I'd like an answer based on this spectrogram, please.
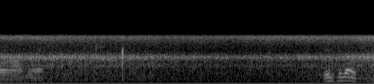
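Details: Brood II Magicicada periodical cicadas, North Edison, New Jersey, 2013, fill the air with a loud, unbroken droning chorus measured at 109+ dB, about six right overhead; people talk briefly over it.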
